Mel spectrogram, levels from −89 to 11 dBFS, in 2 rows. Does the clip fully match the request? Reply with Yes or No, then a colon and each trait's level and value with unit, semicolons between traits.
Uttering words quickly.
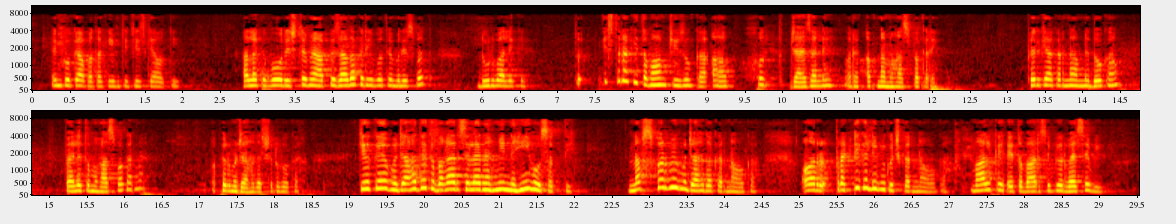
No: average, 175 wpm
